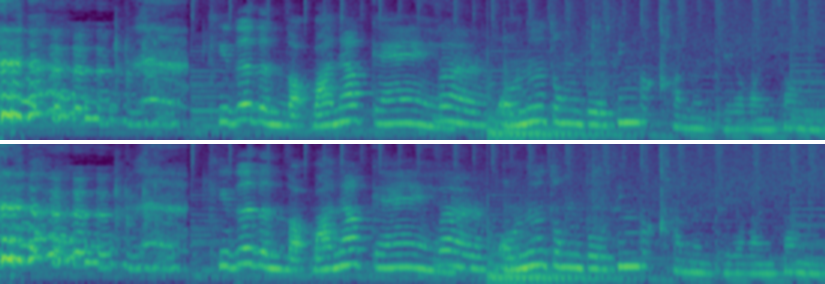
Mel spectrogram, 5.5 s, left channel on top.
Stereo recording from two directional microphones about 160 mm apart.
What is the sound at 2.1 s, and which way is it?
Speech, 20° left (ahead or behind).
